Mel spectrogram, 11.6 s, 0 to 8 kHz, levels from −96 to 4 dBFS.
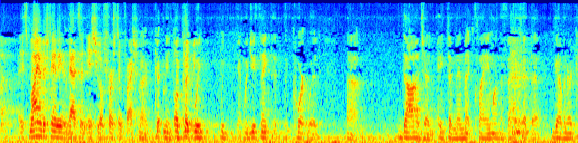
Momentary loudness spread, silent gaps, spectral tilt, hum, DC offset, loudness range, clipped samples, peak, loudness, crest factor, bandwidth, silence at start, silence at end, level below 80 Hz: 14 LU; none; -7 dB/octave; none; under 0.1%; 6 LU; under 0.1%; 0 dBFS; -16 LUFS; 16 dB; 7.6 kHz; 0 s; 0 s; -28 dBFS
